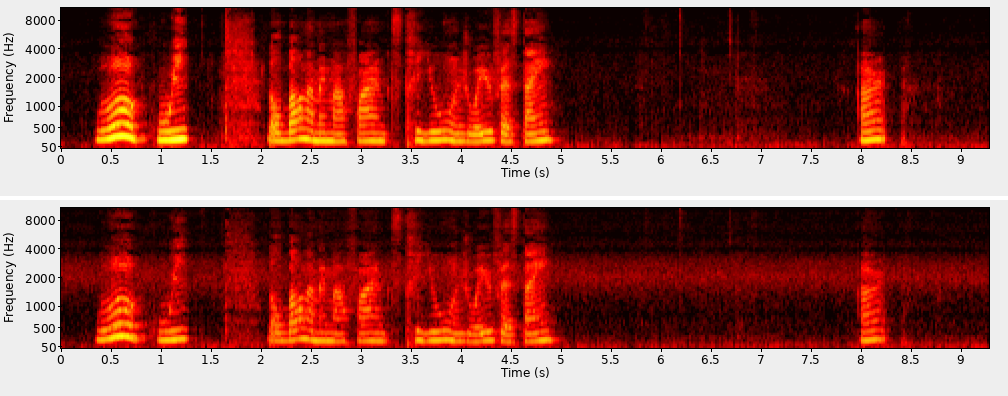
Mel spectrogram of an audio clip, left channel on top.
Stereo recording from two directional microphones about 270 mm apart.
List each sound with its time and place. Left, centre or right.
0.3 s speech: left
7.9 s speech: left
